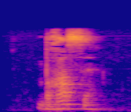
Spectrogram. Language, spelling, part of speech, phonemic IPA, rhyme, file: German, Brasse, noun / proper noun, /ˈbʁasə/, -asə, De-Brasse.ogg
- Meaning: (noun) carp bream (a fish); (proper noun) a surname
